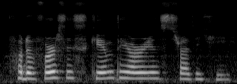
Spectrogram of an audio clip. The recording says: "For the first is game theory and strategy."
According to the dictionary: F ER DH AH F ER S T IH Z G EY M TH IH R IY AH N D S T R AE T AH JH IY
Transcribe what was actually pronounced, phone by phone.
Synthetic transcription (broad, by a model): F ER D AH F ER S T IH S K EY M T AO R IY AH N S T R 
